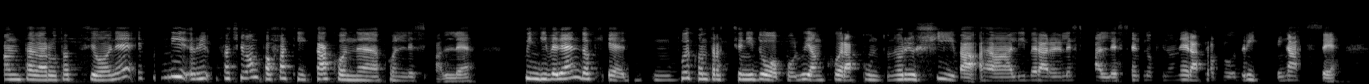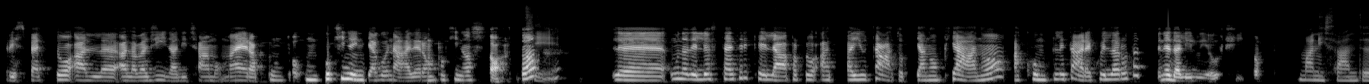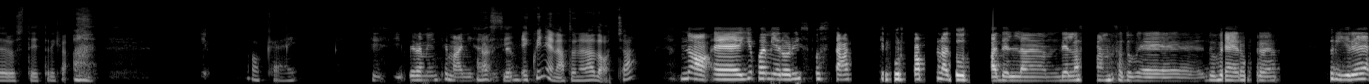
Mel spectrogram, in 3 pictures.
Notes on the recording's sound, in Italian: purtroppo la qualità dell’audio non è ottimale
